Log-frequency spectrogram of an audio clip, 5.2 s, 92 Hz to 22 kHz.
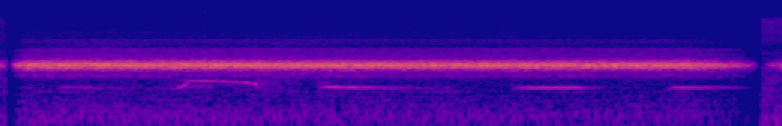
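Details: Periodical cicadas (magicicada), which emerge by the millions once every 13 or 17 years, fill the air with a steady, loud, high synchronized droning buzz that holds without a break.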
